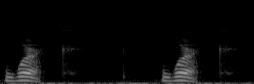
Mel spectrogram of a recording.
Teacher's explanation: you really need to pull your tongue backward on the er and hold it longer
